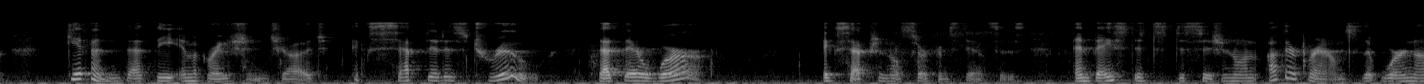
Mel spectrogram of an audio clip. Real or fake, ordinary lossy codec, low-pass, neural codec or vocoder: fake; Opus, 24 kbps; 7.2 kHz; autoencoder, 48 kHz, 128 numbers a frame, DAC-VAE, trained on Japanese speech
